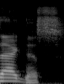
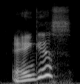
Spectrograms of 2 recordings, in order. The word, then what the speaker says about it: Angus: yeah Agnes tell us his name is Agnes Yeah right Angus Agnes really the Angus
